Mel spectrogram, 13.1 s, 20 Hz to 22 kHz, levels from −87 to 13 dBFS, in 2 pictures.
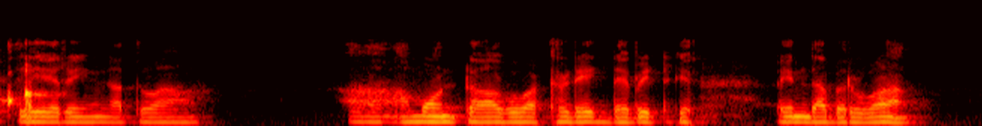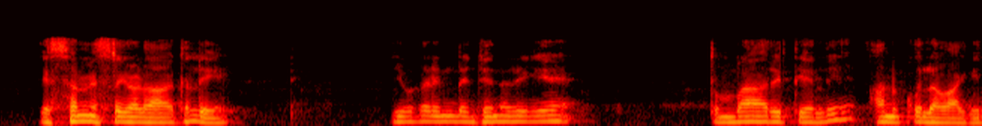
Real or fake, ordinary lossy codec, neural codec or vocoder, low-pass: fake; none; codec, 24 kHz, 3 kbps, HILCodec; 7.2 kHz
